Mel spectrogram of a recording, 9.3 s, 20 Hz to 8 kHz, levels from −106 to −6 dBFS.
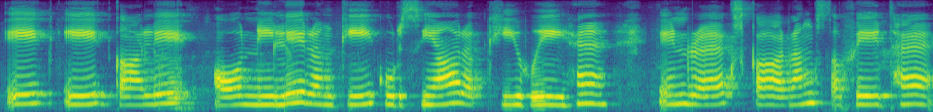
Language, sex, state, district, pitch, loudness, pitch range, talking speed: Hindi, female, Rajasthan, Jaipur, 230 Hz, -12 LUFS, 225-245 Hz, 110 wpm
